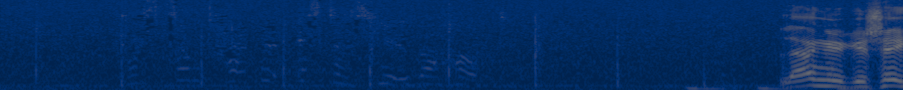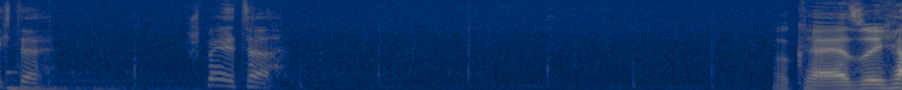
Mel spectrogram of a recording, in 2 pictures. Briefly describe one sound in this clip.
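Footsteps scuff softly on a stone floor.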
